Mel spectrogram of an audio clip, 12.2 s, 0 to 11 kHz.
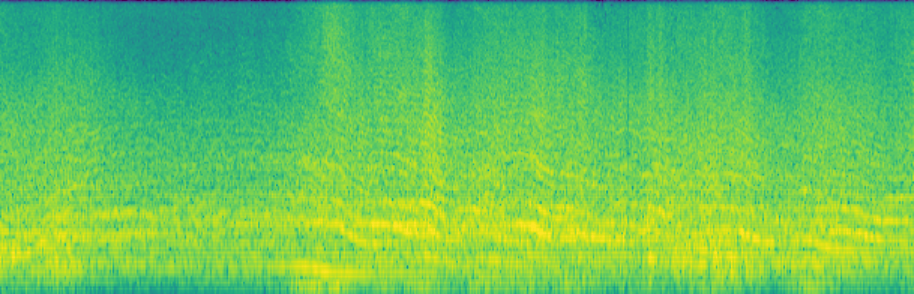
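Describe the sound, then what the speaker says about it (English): Mercedes safety car from F1 22 racing on track, its engine revving and shifting through gears continuously at steady loudness with a background mix of other cars. "So obviously the Mercedes safety car, this is actually the new safety car for this year."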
